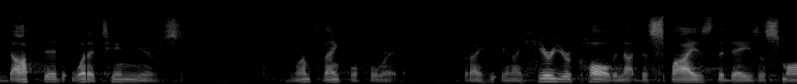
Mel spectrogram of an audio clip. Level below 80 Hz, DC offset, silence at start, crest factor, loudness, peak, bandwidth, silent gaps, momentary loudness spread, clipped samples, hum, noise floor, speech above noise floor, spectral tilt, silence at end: -90 dBFS; under 0.1%; 0 s; 22 dB; -40 LUFS; -18 dBFS; 10.5 kHz; none; 17 LU; under 0.1%; none; -76 dBFS; 36 dB; -3 dB/octave; 0 s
